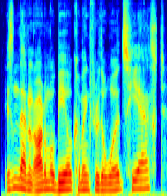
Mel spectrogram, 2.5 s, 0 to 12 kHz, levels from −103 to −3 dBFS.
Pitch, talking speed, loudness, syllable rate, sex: 130 Hz, 240 wpm, -18 LUFS, 7.0 syllables/s, male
